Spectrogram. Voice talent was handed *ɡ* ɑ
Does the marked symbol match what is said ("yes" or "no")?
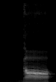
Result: yes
